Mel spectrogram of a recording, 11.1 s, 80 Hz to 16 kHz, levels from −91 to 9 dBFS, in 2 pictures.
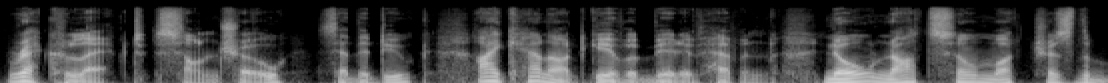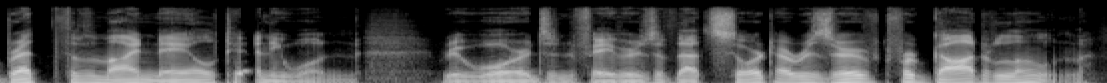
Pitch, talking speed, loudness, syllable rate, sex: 95 Hz, 190 wpm, -21 LUFS, 5.0 syllables/s, male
